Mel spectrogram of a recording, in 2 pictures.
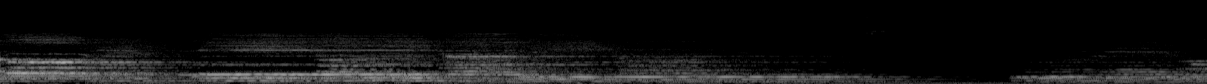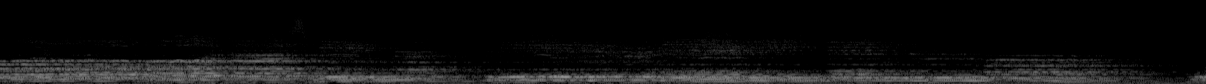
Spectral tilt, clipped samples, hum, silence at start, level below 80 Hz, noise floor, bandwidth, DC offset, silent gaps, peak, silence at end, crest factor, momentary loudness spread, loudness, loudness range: -8 dB/octave; under 0.1%; none; 0 s; -62 dBFS; -62 dBFS; 9.4 kHz; under 0.1%; none; -18 dBFS; 0 s; 20 dB; 14 LU; -38 LUFS; 11 LU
